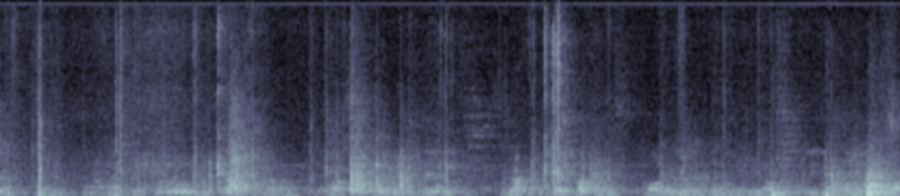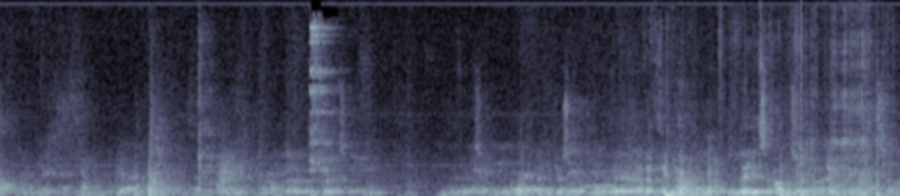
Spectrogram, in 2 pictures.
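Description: Footsteps thud on a wooden floor close by.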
